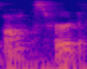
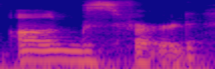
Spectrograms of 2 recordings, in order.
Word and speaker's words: Oxford: He mispronounces Oxford as Ogsford.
